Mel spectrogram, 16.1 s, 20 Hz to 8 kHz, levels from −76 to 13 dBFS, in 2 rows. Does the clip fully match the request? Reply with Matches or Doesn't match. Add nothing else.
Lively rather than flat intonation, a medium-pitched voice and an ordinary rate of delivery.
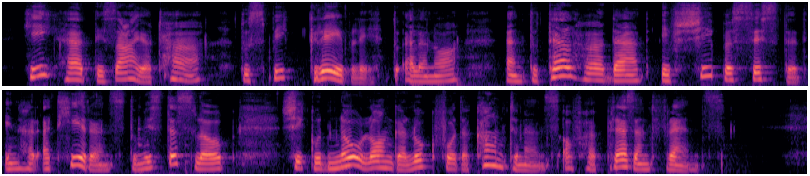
Doesn't match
